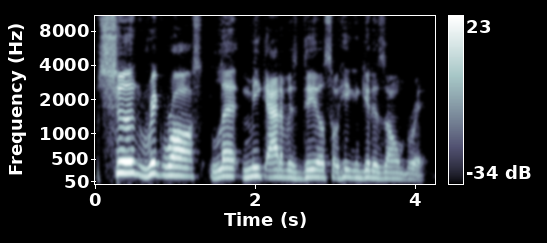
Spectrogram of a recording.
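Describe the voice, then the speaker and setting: American male podcast host, slightly high pitch, slangy and informal, dry recording. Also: a little slow, no echo. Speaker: host of a music podcast panel. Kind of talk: casual hip hop talk, slangy.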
